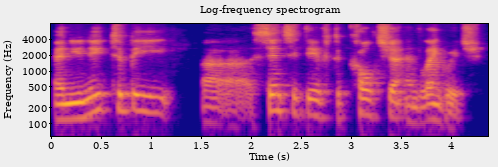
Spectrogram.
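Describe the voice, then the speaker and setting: A middle-aged Australian man giving an advice talk to an online meetup, speaking slowly and clearly with dry humour. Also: mid-range voice, big pitch swings, reverberant. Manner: slow, deliberate, clear delivery for non-native listeners.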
